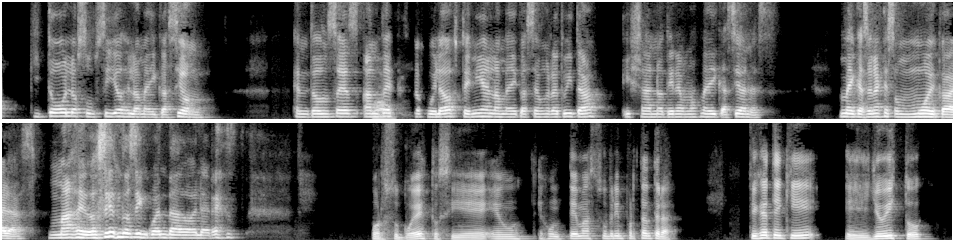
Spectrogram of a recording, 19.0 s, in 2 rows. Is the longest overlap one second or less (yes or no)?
yes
